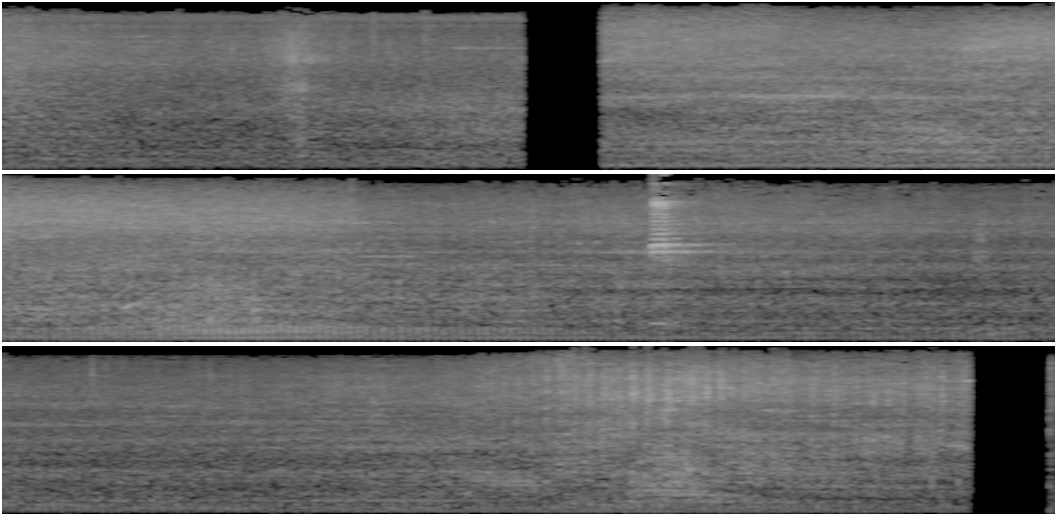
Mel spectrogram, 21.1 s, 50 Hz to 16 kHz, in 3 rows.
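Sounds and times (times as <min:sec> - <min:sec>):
outdoor noise: 0:00.0 - 0:20.5
motor vehicle passing: 0:15.9 - 0:20.5.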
